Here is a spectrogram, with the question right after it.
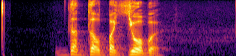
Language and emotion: Russian, angry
